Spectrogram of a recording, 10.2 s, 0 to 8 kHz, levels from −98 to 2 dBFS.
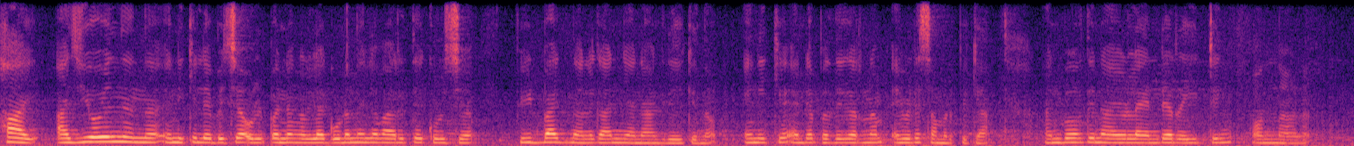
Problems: background sounds at intervals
